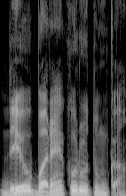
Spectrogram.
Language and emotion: Goan Konkani, neutral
